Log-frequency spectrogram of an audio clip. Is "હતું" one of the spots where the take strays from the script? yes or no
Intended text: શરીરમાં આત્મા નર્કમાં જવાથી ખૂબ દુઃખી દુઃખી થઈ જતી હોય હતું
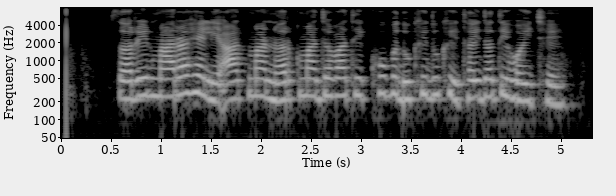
yes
